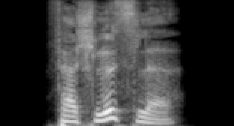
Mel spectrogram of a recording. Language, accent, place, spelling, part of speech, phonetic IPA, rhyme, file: German, Germany, Berlin, verschlüssle, verb, [fɛɐ̯ˈʃlʏslə], -ʏslə, De-verschlüssle.ogg
- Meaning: inflection of verschlüsseln: 1. first-person singular present 2. first/third-person singular subjunctive I 3. singular imperative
